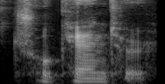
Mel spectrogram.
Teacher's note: Trochanter has three syllables and the stress is at the second one.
